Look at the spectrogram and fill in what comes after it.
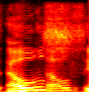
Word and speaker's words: Elwes: I think it's Elwes. Even though it's E-L-W-E-S.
